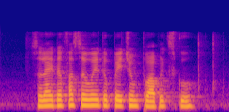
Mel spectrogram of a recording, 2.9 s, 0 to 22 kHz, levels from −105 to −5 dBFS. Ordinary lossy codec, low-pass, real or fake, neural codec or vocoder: none; none; real; none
